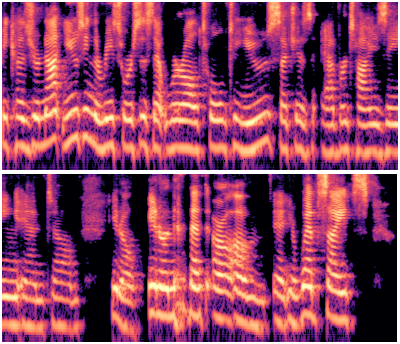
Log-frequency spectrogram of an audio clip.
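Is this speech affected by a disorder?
Yes: cleft lip and palate; congenital, surgeries from birth to age 5 including ears, first reconstructive surgery at 17, mouthpiece before; after reconstructive surgery; spoke funny and whistled before reconstruction at 17.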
